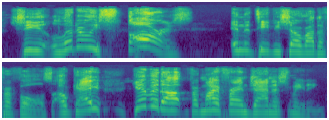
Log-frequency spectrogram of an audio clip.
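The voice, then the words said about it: Staten Island accent. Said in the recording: “your Staten Island accent ... The hottest accent in all of the accents. ... This voice works”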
